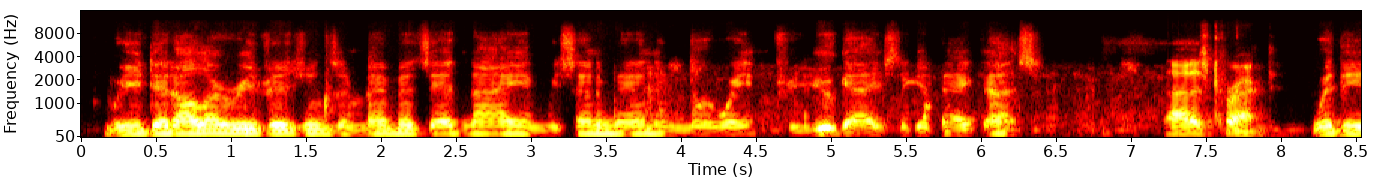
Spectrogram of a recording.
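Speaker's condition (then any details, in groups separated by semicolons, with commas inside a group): No condition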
